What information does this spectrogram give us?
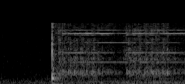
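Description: A telephone bell rings abruptly and keeps ringing, a bright metallic ring with steady sustained tones, loud and alone with no talking.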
